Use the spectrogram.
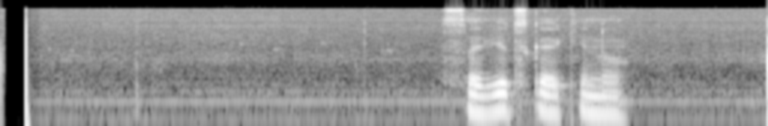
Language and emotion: Russian, neutral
